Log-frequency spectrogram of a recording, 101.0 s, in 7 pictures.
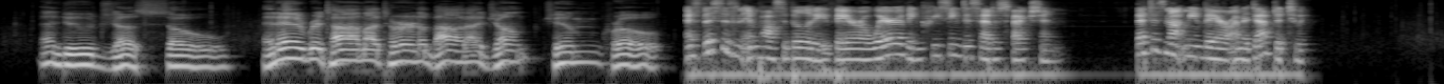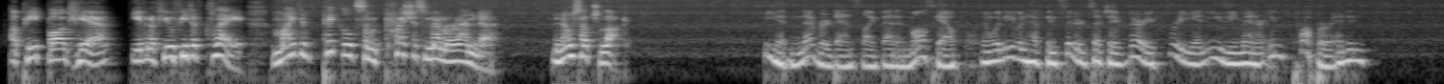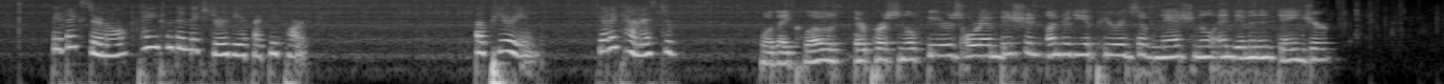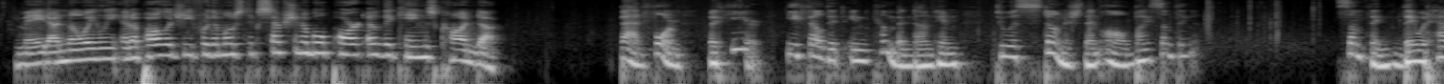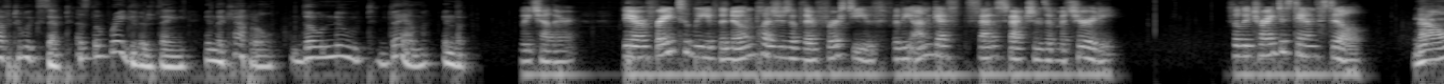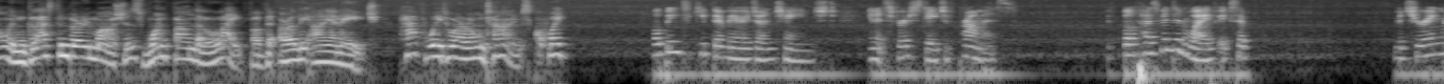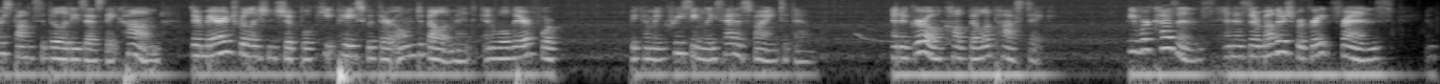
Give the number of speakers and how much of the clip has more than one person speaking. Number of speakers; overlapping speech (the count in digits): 6, no overlap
